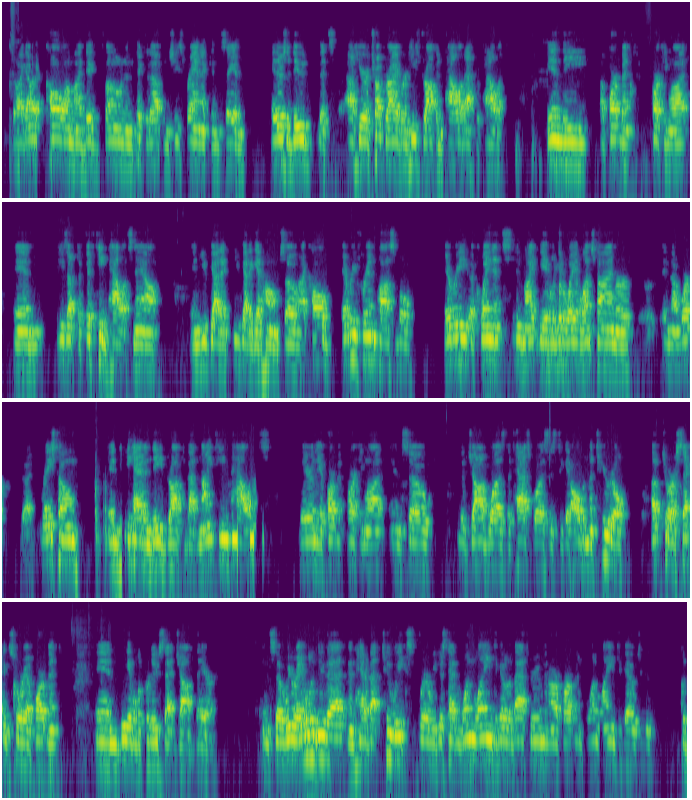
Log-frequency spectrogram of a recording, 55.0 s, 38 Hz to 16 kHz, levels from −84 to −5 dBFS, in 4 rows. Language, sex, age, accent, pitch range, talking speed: English, male, 40-59, American, 105-120 Hz, 165 wpm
